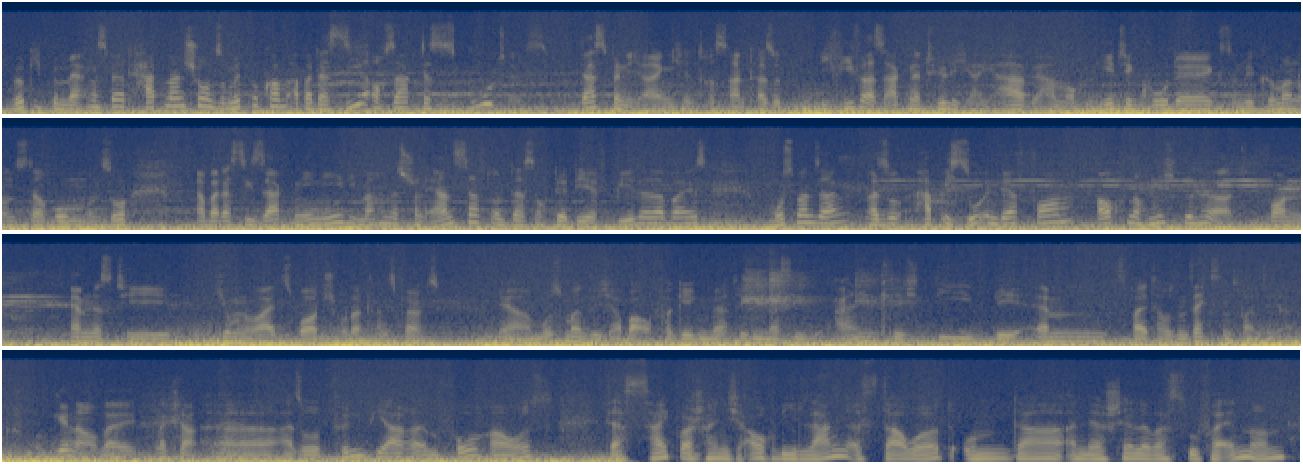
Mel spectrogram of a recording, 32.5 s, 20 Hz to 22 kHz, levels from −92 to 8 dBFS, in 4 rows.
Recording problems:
wind noise on the microphone; heavy; until 28 s; 8 dB below the speech
traffic noise; noticeable; until 22 s; 15 dB below the speech
hiss; noticeable; throughout; 15 dB below the speech

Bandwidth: 15.5 kHz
